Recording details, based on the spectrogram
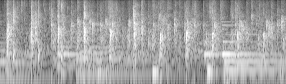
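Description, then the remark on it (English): An audience claps hands in praise, a dense, steady patter of many hands over sustained keyboard chords that hold and shift underneath throughout. “Let's give our God a hand clap of praise.”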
